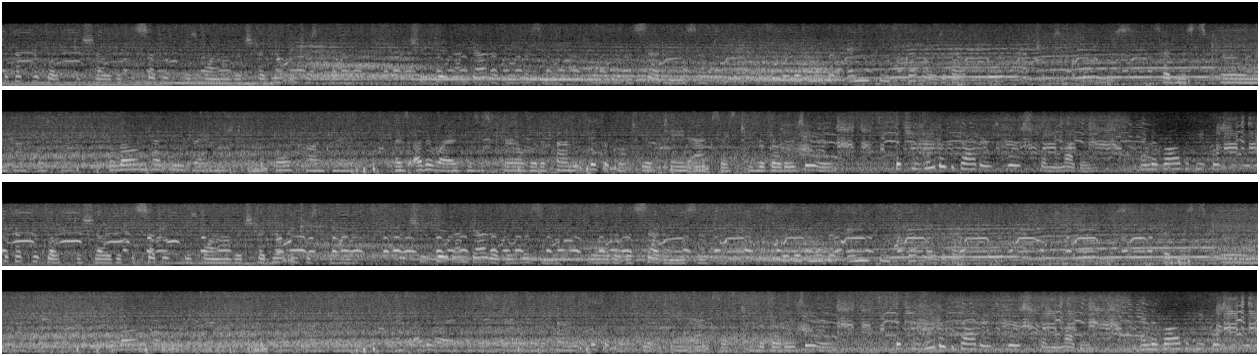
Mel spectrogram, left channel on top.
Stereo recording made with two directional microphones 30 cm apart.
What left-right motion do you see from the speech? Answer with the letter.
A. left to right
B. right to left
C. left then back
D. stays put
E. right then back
C.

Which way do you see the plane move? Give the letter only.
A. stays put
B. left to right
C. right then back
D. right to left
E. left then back
B.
